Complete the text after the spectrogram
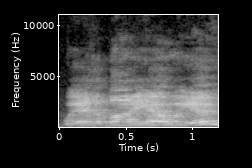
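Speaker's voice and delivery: loud greeting. Real, not acted. [name] demanding where Carl was, loud and cheeky. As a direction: hail your late mate with cheeky outrage.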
